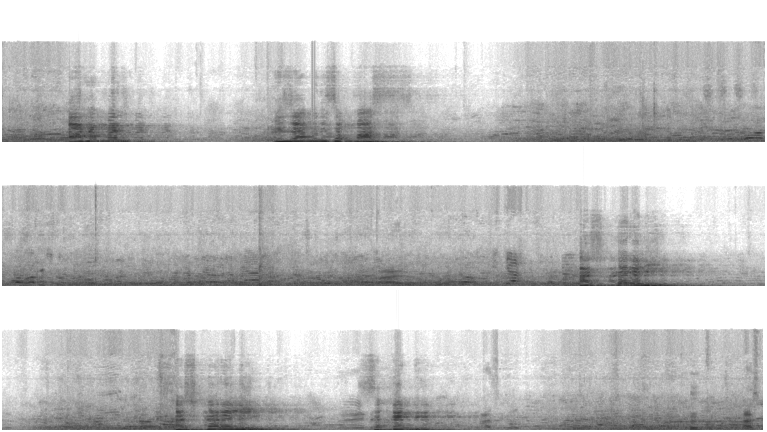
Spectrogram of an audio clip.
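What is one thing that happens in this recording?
A man chants loudly into a microphone over loudspeakers, echoing outdoors.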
